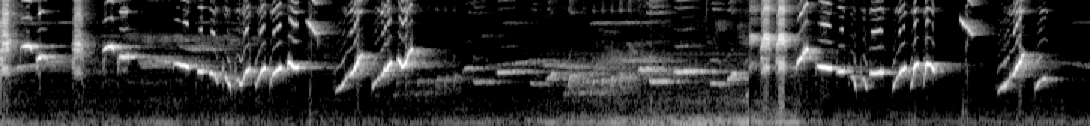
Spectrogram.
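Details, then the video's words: White-rumped shama in full song to provoke other shamas: fast, loud, varied whistles and sweeping notes in dense bursts, with a quieter warbled section in the middle. "SUARA BURUNG MURAI BATU GACOR INI"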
